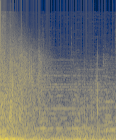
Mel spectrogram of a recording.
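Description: A deep, loud blast from the Confringo spell in Hogwarts Legacy, striking a pile of debris, with a heavy booming impact that rumbles and slowly decays over about two seconds.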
